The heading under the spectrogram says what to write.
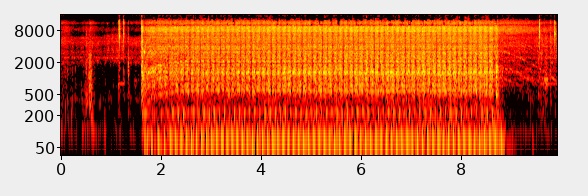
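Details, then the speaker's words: Mazda RX-8 rotary, flooded, cranking at the start of a de-flood procedure: the starter turns at a steady, even rhythm of about three beats a second for seven seconds, but the engine never catches. "so it does not want to start right now let me try to just begin with a default procedure"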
